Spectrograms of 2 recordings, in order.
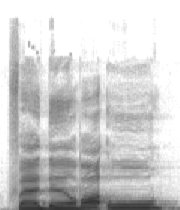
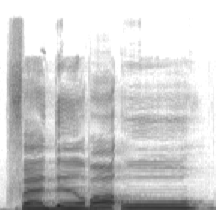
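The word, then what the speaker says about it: فَادْرَءُوا: Fadra'u. Ro dibunyikan secara tafkhim karena ro-nya berbaris fathah. Maka bacanya ditebalkan, pangkal lidah dinaikkan. Ro ya. Fadra'u.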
